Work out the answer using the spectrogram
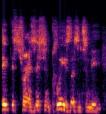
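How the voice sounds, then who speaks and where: A man's voice: mid-range voice, moderate pace, darkish tone, distant mic. A man speaking earnestly in an interview, often repeating words and asking "you know what I'm saying", and also reading a poem aloud. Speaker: interview guest, poet. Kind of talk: casual interview talk and poetry reading.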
